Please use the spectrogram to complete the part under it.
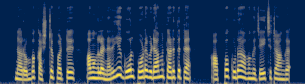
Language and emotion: Tamil, sad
